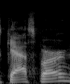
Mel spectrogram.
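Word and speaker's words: Gašper: as well uh playing against your brother as Gaspar is that right is that how you say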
